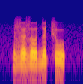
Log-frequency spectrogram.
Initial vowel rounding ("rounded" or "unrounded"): unrounded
